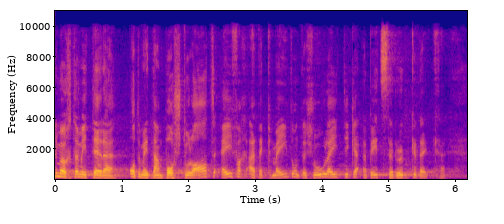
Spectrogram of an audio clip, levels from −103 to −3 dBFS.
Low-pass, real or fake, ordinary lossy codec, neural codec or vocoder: 9.9 kHz; real; AAC, 64 kbps; none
